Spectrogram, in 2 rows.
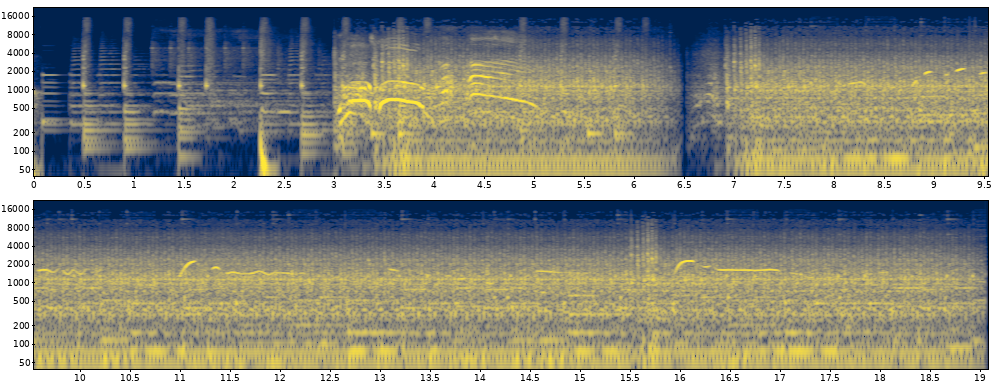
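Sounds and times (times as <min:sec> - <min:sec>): tractor engine chugging: 0:03.1 - 0:19.0
high chirping whistles: 0:08.2 - 0:10.3, 0:11.0 - 0:13.4, 0:15.9 - 0:17.2.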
